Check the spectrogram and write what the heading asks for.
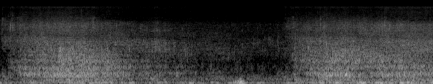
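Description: Small waves breaking and washing up a sandy beach: a steady rushing that eases off in the middle and builds again near the end. Wind rumbles on the microphone.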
